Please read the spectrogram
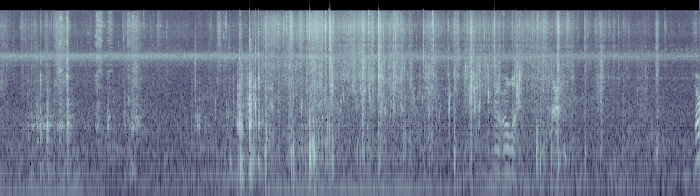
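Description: Insects trilling at night, one steady high tone that stops about five seconds in, over a run of clicks, rustles and footsteps from handling gear at a truck and walking through grass. A few short call-like sounds come in between.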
